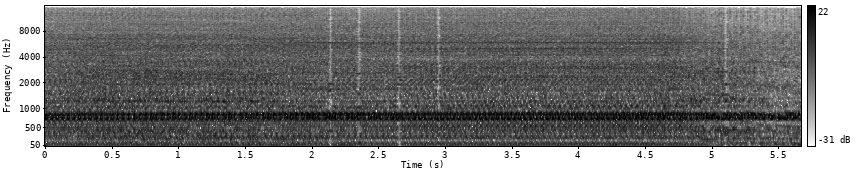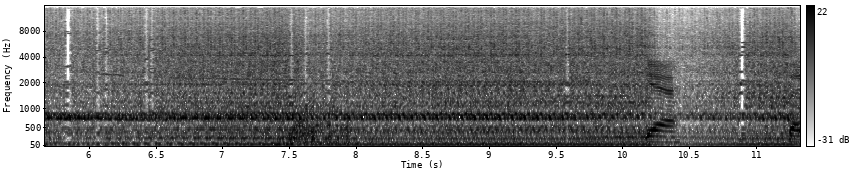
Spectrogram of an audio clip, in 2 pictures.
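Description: A car engine idles steadily close by, its pitch shifting now and then.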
